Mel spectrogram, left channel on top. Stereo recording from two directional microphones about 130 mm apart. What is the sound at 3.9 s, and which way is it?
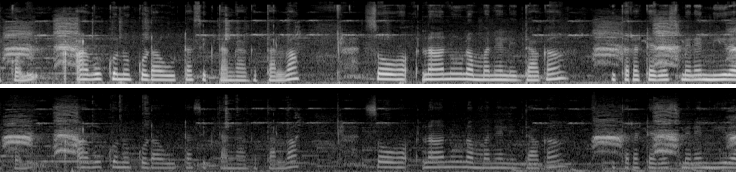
Speech, 35° left (ahead or behind).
